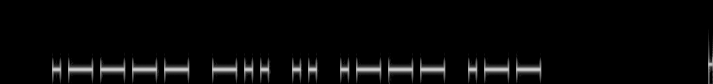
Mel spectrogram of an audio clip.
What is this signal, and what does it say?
Morse code, heard as a keyed tone, about 15 wpm, 700 Hz. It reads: 1DIJW
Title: Five Challenging Letter-Number Combinations 15wpm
